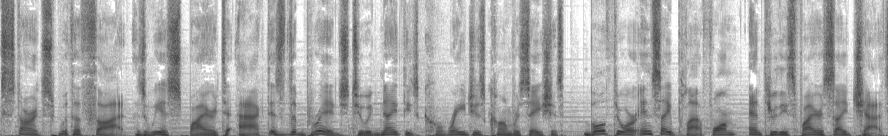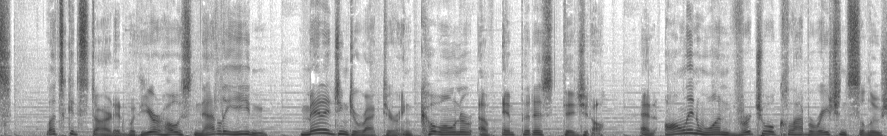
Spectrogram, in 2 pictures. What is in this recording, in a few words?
Professional Podcast Intro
